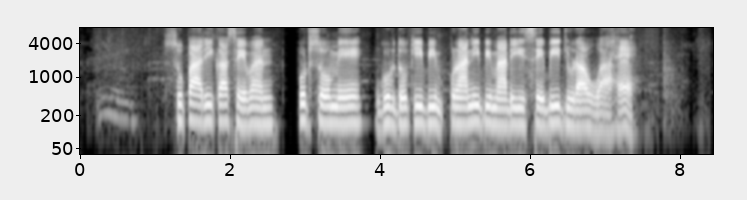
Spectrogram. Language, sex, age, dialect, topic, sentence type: Hindi, female, 56-60, Garhwali, agriculture, statement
